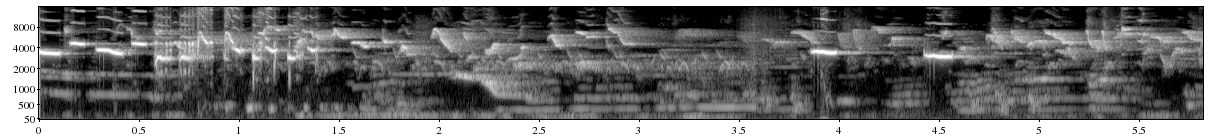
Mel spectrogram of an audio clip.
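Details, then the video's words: Striped tit-babbler, known locally as jongkangan, in a sought-after lure recording: rapid chattering song of sharp, high, downslurred notes and twittering bursts, one lower falling slur midway, then a brief pause before two loud piercing whistles. "𝙋𝙖𝙣𝙘𝙞𝙣𝙜𝙖𝙣 𝙟𝙤𝙣𝙜𝙠𝙖𝙣𝙜𝙖𝙣 𝙥𝙖𝙡𝙞𝙣𝙜 𝙙𝙞𝙘𝙖𝙧𝙞"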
